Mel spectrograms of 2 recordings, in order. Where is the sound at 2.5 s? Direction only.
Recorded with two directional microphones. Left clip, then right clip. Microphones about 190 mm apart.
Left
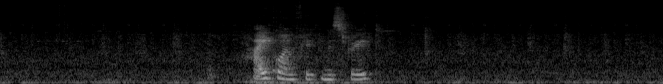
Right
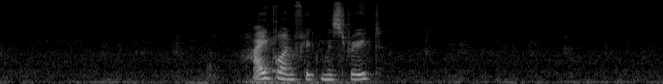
55° right (ahead or behind).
